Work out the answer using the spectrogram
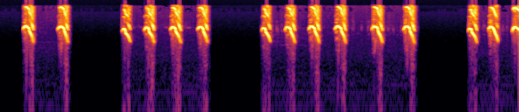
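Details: Chicks peeping: loud, clean, downward-sliding peeps given singly or in quick runs of two to four, separated by silent gaps, with no other sounds.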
